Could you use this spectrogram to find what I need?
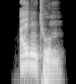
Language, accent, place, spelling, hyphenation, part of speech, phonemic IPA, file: German, Germany, Berlin, Eigentum, Ei‧gen‧tum, noun, /ˈaɪɡəntuːm/, De-Eigentum.ogg
- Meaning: 1. ownership 2. an item of owned property, e.g. estate, belonging, etc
